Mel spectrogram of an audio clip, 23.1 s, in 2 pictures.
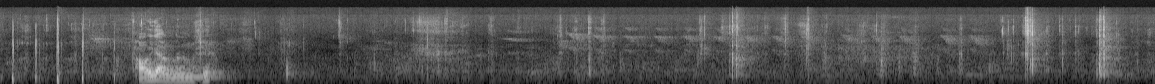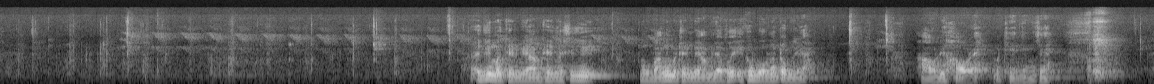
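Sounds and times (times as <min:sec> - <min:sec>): faint bird chirping: 0:00.6 - 0:02.9, 0:03.7 - 0:10.4, 0:12.6 - 0:21.9
chewing with wet mouth smacks: 0:07.0 - 0:16.2.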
